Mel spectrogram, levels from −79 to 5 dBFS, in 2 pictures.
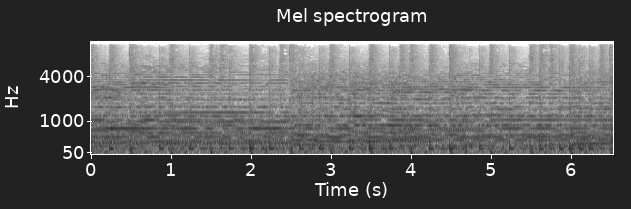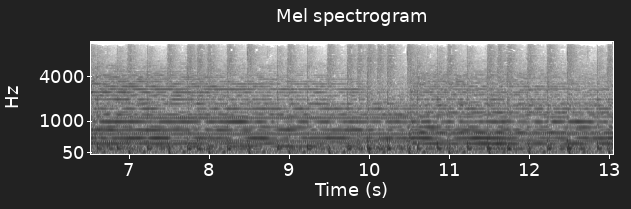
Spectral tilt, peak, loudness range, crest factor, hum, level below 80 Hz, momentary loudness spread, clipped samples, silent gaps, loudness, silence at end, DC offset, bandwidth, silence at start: -4.5 dB/octave; 0 dBFS; 1 LU; 14 dB; none; -30 dBFS; 3 LU; under 0.1%; none; -14 LUFS; 0 s; under 0.1%; 11.5 kHz; 0 s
